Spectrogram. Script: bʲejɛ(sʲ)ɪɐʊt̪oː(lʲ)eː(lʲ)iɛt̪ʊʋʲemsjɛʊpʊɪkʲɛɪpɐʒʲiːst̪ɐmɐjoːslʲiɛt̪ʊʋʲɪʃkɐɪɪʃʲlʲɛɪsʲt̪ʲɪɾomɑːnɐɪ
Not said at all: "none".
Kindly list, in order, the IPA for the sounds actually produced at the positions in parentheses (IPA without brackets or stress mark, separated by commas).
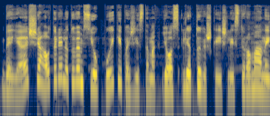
ʃʲ, ɾʲ, lʲ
